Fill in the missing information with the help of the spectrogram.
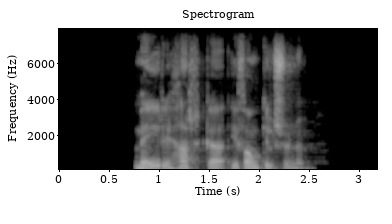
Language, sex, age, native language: Icelandic, male, 20-29, Icelandic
